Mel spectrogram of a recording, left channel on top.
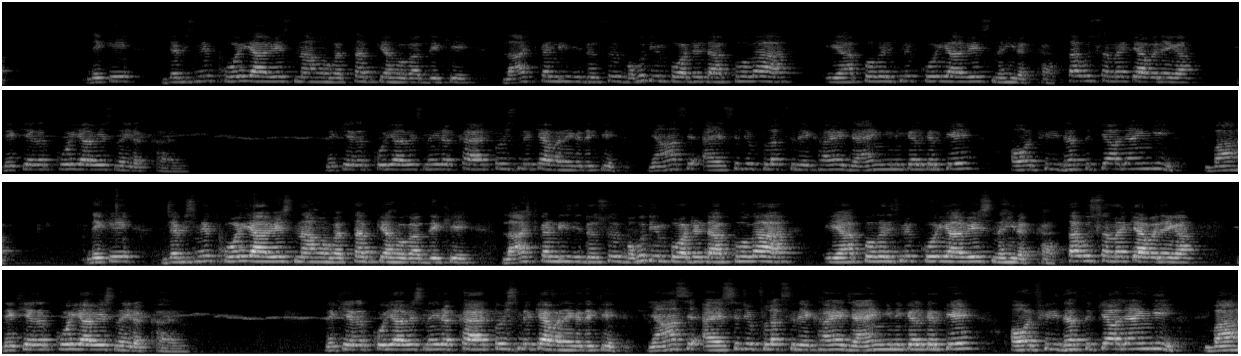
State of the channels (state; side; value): quieter; left; 12.9 dB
